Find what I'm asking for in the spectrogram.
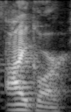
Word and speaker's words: Igor: Its name is Igor. Pronounced Igor. Sorry.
